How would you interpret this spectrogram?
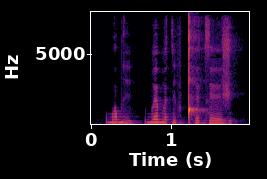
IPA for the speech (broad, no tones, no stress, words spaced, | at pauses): bʌbi | bɛbɛtifǃʰe t͡seʒ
